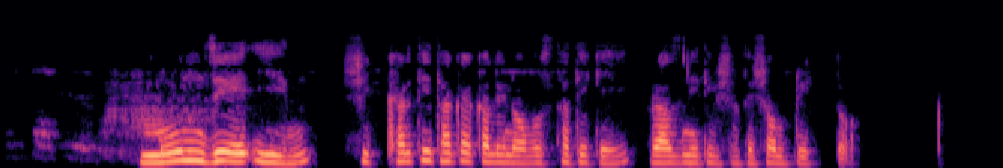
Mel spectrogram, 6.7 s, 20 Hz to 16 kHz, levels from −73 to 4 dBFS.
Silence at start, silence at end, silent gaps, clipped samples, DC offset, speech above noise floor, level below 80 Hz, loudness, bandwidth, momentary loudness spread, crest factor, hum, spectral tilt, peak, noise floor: 0.25 s; 1 s; none; under 0.1%; under 0.1%; 27 dB; -56 dBFS; -17 LUFS; 7 kHz; 16 LU; 16 dB; none; -8.5 dB/octave; -2 dBFS; -42 dBFS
